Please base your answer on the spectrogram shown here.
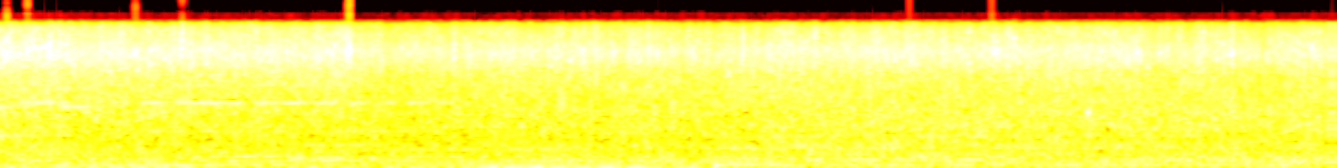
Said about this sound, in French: Il ne peut se relever, la pluie tombe sur le sol, Il est mouillé.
